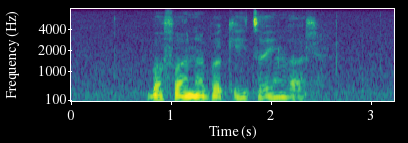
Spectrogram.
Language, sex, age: Swati, male, 25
